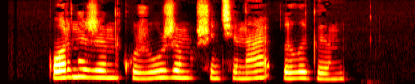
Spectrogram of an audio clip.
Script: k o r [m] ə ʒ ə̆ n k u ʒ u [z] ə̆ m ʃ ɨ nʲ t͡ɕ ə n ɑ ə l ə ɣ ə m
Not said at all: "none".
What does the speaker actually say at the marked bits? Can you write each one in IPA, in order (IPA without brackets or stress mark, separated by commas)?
n, ʒ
